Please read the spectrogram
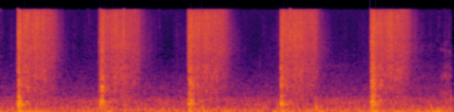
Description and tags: Straw Broom Sweeping Gentle
Sweeping the floor with a straw classic broom gently
broom, sweep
